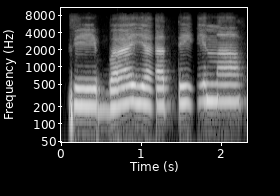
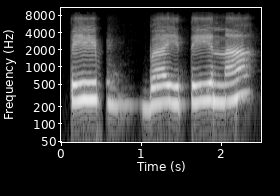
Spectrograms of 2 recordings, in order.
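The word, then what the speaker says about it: في بيتنا: Fi bayatina tholabu. Fi Ulangi. bayatina salah Bukan. satu guru. Bukan. Eh, Bukan fi bayatina. fi baitina.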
